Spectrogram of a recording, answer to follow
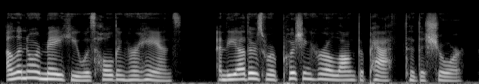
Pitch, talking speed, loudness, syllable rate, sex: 215 Hz, 225 wpm, -17 LUFS, 6.4 syllables/s, female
